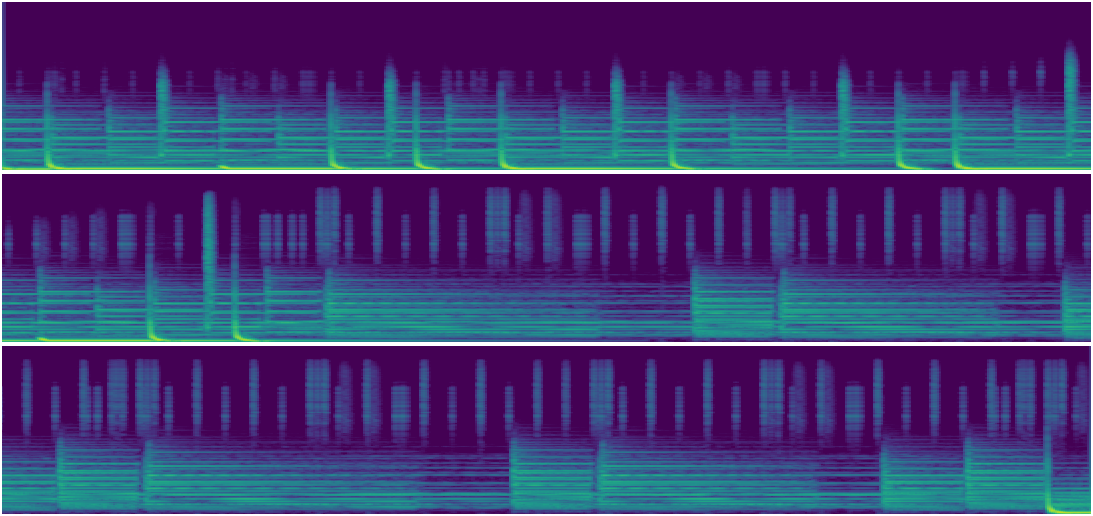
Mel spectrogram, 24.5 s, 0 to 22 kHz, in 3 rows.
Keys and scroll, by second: 5.7-7.3 typing, 10.1 space, 20.5 space.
